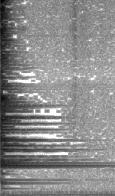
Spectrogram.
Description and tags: sound is me hitting a half full metal canister with a spoon (another clang than the first file for variety)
